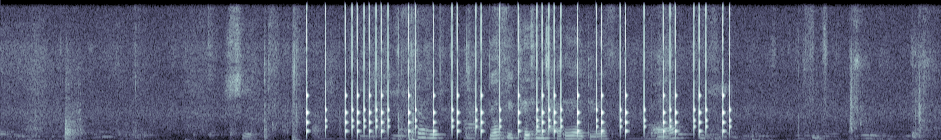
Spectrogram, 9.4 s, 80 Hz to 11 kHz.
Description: Morse code, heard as a telegraph sounder, hand-sent with a paddle, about 20 wpm, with the noise of a crowd indoors. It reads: THEODORE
